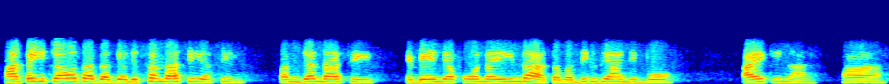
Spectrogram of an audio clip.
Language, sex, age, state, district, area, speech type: Sindhi, female, 45-60, Uttar Pradesh, Lucknow, rural, conversation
